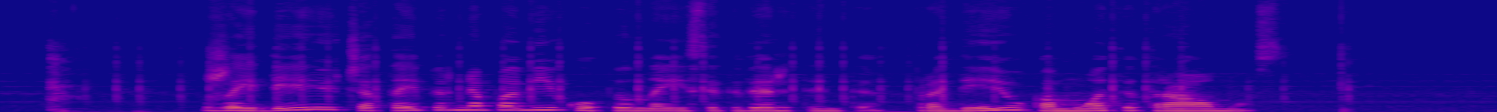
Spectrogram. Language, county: Lithuanian, Marijampolė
